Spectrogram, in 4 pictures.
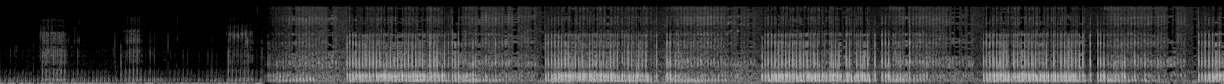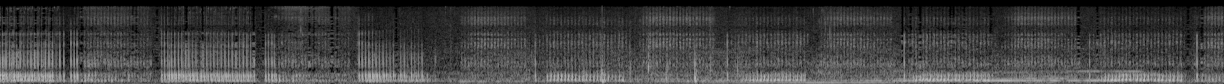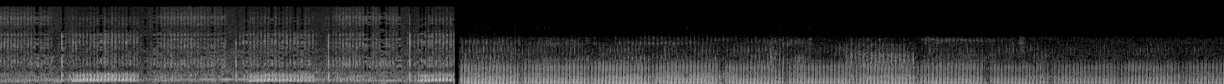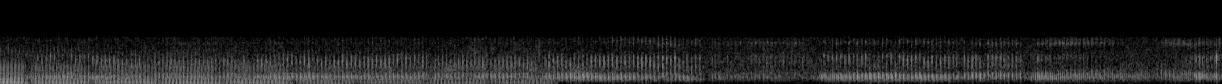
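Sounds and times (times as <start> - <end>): cat purring: 0.0 - 48.9.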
